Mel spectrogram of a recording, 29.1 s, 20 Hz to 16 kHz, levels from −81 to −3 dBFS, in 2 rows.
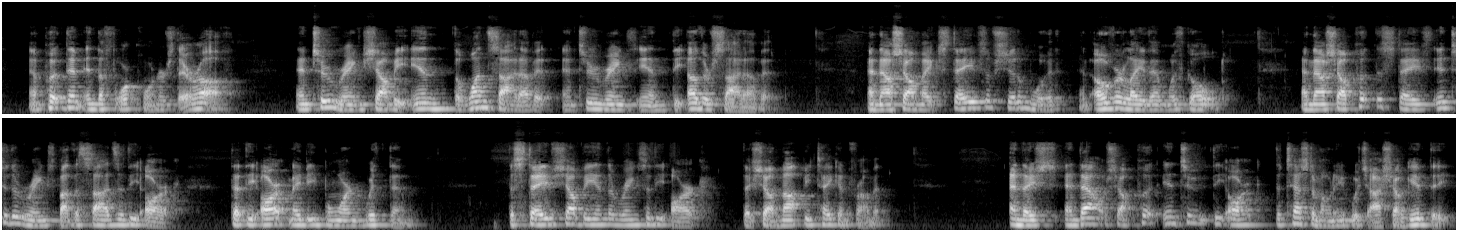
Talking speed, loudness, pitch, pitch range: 200 wpm, -21 LUFS, 140 Hz, 125-150 Hz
